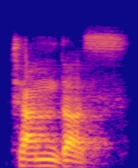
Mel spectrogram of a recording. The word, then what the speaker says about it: Chandas: Let's just make sure I'm saying it correctly. Chandas with a D.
